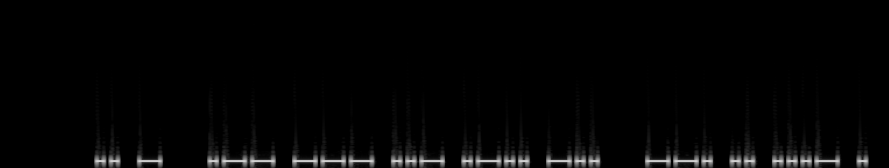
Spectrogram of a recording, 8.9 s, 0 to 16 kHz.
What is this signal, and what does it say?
Morse code, heard as a keyed tone, about 17 wpm, 700 Hz. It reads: IT WOULD GIVE
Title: Sentences from Top 1600 Words 17wpm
